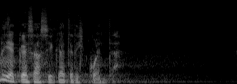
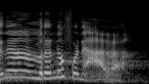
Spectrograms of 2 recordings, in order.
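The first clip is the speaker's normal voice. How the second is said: mock dismissal; 9 semitones higher than usual. Mimics what Joseph never said.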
